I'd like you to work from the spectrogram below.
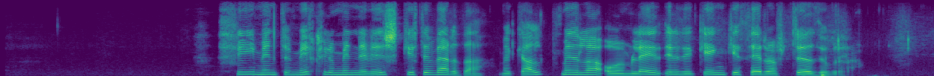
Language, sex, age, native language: Icelandic, female, 80-89, Icelandic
